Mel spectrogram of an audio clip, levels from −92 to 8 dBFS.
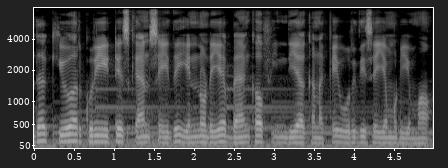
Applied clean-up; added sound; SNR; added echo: none; Piano; 13 dB; none.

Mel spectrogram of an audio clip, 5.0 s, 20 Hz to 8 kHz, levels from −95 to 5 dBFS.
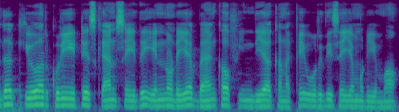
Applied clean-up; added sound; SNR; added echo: neural mask model DeepFilterNet 3.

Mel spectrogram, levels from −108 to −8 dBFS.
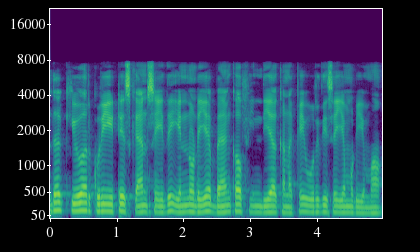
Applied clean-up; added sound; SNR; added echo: none; none; none; none.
